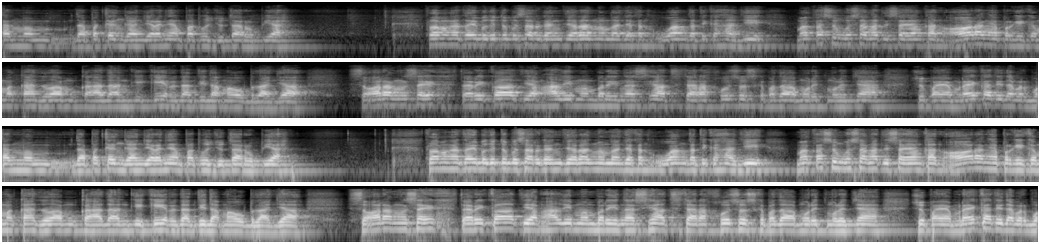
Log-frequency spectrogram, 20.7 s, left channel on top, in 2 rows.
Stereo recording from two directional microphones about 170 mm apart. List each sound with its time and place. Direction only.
0.0 s a man's voice: 30° right (ahead or behind)
4.3 s a man's voice: 45° right (ahead or behind)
